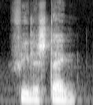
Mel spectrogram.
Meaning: 1. a Philistine, member of a Biblical non-Semitic people which subdued the Jews in Philistia (hence the name of present Palestine) 2. a philistine, barbarian, heathen
- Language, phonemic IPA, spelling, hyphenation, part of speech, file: Dutch, /filɪsˈtɛin/, Filistijn, Fi‧lis‧tijn, noun, Nl-Filistijn.ogg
